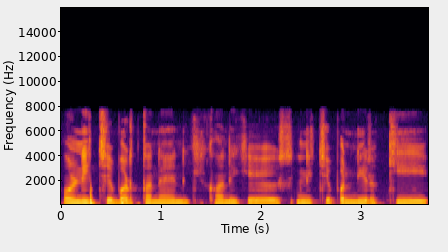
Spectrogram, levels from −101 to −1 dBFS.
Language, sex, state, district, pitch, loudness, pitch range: Hindi, female, Uttar Pradesh, Shamli, 140 Hz, -20 LUFS, 135-150 Hz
